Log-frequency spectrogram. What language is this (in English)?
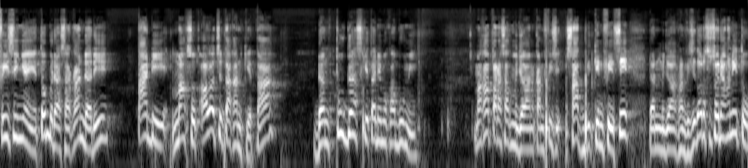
Indonesian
